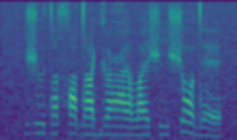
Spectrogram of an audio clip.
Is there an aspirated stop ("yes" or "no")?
no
